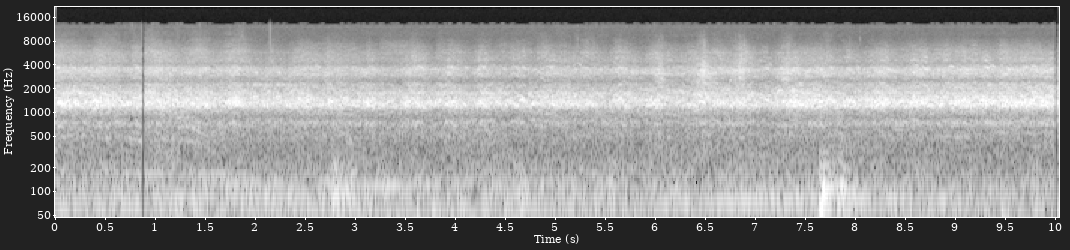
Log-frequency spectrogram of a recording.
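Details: Massive flock of American crows, hundreds to thousands, descending to roost on Mary Avenue in Lansing, Michigan, on the evening of February 1, 2016; rapid overlapping caws, several each second, with occasional low thumps.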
